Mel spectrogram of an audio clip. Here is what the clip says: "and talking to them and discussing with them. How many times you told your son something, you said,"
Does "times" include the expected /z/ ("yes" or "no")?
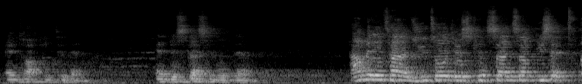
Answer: yes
